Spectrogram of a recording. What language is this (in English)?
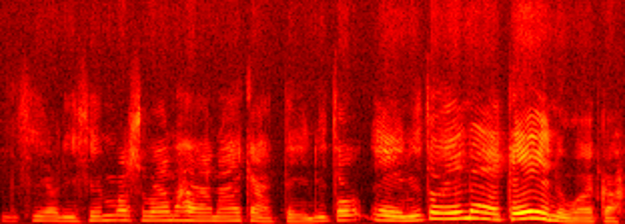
Finnish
